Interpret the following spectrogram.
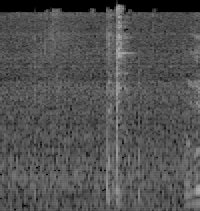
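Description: Two or three short, sharp clinks a little over a second in, over a steady faint background hum.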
